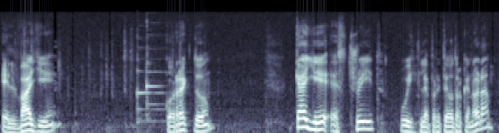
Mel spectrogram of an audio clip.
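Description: This man, speaking with a Mexican Spanish accent, practises on a language app for his YouTube audience, slowly and with lively intonation in a mid-range voice. There's a little hiss or hum on the recording, and he keeps up a chatty, self-correcting stream of thoughts.

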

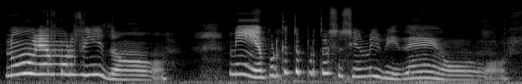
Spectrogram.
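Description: Giggly, high-voiced woman vlogger. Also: measured pace, slight background noise. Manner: giggly, excitable, chatty with viewers. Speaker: pet vlogger. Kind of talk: casual home vlog.

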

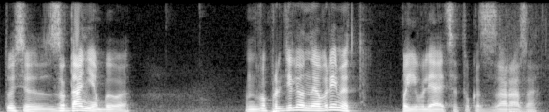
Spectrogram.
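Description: A man's voice: on the low side, animated, normal speed, clean tone. A man giving casual let's-play commentary, talking to himself in colloquial speech with mild grumbling. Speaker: gaming video host. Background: game ambience with horse hooves.

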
